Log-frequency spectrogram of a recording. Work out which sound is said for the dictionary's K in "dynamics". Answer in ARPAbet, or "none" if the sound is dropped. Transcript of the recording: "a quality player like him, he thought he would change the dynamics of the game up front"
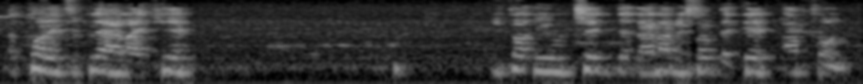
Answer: none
